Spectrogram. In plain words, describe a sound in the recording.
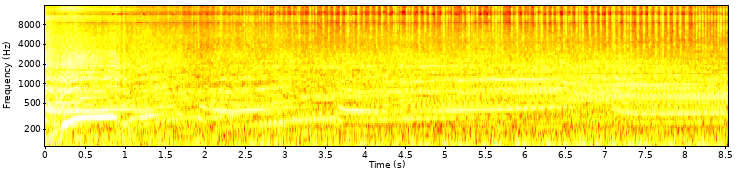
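A racing car engine roars loudly as it speeds away, rising in pitch through each gear change.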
